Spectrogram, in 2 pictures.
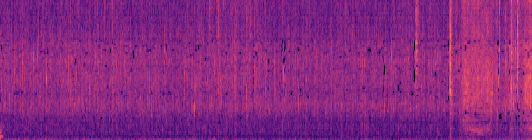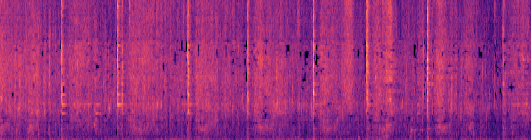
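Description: Chicken kosha stirring and frying in a pan with meat masala, a steady sizzle with repeated spoon scrapes and clinks growing louder partway through, heard alone without talk.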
